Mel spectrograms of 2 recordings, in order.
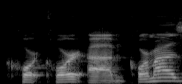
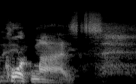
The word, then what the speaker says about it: Korkmaz: Not only did they trade for Buddy Hield, they got rid of Marcus Morris and Kormaz is his name. I always mispronounce his Furkan name. Korkmaz.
